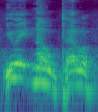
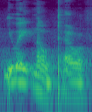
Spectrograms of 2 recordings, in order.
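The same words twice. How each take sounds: First: "You ain't no power" jumps high and punchy; scornful repeat, pitched up; emphatic. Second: Said in the usual way. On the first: Real, not acted. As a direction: spit it back harder the second time. Repeats line, second louder.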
